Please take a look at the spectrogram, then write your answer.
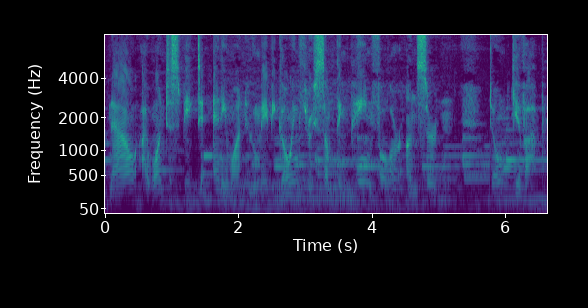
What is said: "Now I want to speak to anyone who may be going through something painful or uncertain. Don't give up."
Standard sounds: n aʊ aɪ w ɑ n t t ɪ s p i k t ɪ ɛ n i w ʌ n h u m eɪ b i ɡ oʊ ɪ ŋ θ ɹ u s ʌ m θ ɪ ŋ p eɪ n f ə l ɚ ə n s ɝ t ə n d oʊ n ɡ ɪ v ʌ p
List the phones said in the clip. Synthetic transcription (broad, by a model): n aʊ aɪ w ɑ n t t ɪ s p i k t ɪ ɛ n i w ʌ n h u m eɪ b i ɡ oʊ ɪ ŋ θ ɹ u s ʌ m θ ɪ ŋ p eɪ n f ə l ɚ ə n s ɝ t n d oʊ n ɡ ɪ v ʌ p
